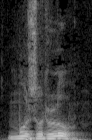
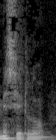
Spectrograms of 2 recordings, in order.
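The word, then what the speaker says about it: Mısırlı: There we have the Turkish pronunciation, Muzurlu, rather than Missi Lulu.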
